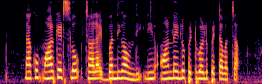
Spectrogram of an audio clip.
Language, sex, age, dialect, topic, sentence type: Telugu, female, 25-30, Telangana, banking, question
